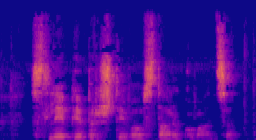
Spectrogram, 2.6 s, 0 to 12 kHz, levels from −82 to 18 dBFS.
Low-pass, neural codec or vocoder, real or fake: 10.8 kHz; none; real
